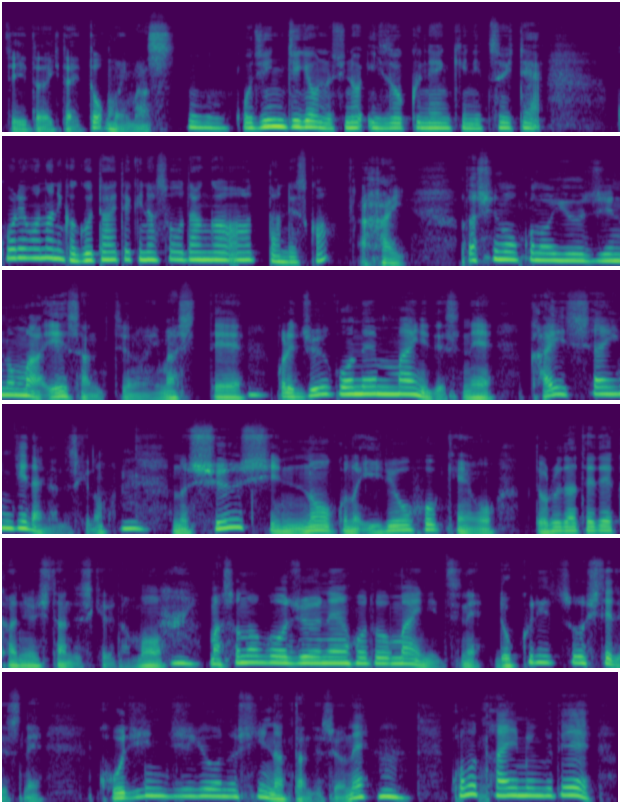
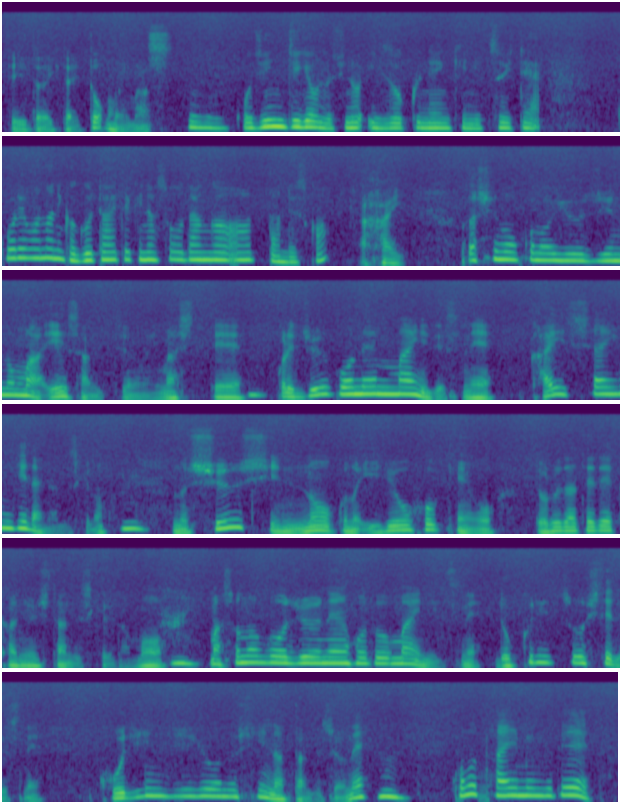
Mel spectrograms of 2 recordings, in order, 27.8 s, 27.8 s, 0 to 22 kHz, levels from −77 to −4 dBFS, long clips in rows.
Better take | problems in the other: first | hiss; noticeable; throughout; 10 dB below the speech

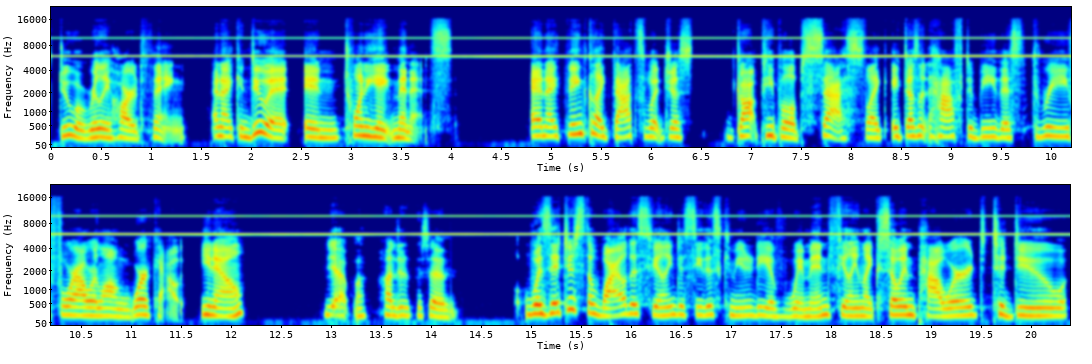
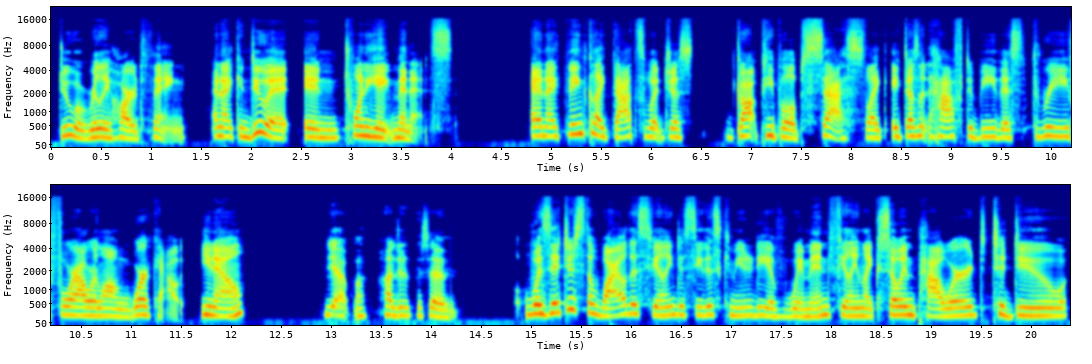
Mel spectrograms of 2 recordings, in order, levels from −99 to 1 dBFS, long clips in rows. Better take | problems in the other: second | high-pitched whine; loud; throughout; 6 kHz, 6 dB below the speech

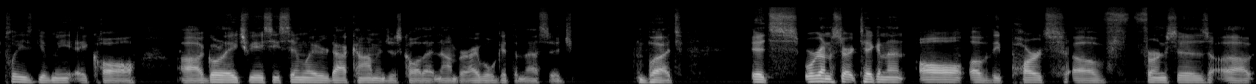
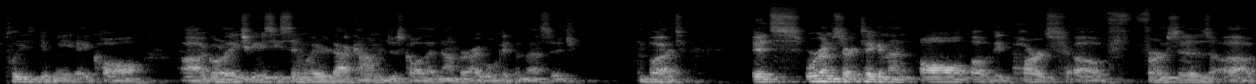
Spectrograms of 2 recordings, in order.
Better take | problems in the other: first | room echo; slight; dies away in 0.5 s // off-mic speech; far

